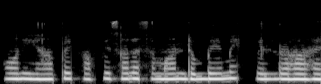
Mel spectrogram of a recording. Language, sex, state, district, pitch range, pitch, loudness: Hindi, female, Chandigarh, Chandigarh, 245-260 Hz, 255 Hz, -12 LUFS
